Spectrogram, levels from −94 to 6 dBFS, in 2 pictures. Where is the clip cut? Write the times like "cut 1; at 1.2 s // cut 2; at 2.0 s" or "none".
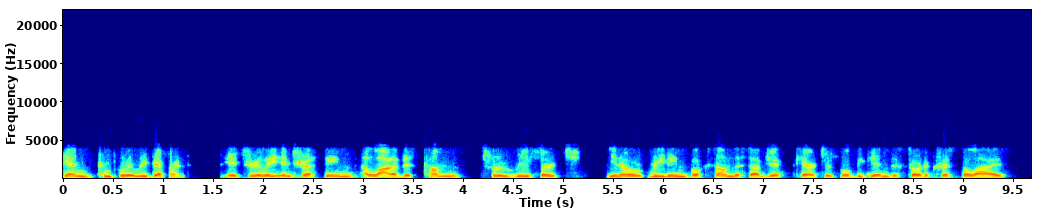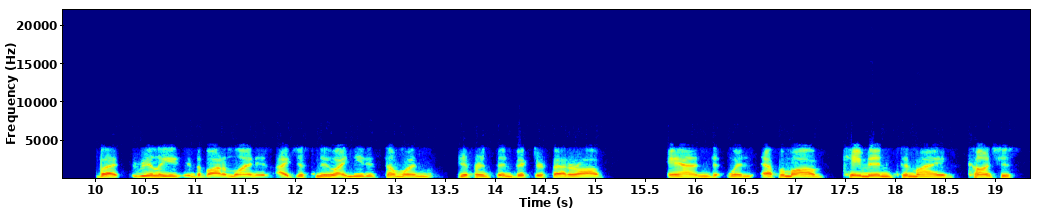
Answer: none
